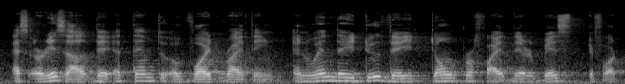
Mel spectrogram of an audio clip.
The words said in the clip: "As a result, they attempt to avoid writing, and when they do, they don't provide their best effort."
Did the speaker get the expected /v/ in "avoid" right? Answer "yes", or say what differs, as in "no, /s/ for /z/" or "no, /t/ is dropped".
yes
